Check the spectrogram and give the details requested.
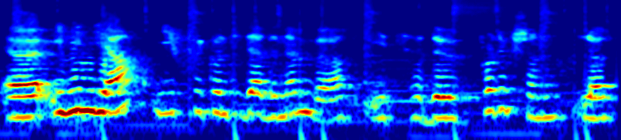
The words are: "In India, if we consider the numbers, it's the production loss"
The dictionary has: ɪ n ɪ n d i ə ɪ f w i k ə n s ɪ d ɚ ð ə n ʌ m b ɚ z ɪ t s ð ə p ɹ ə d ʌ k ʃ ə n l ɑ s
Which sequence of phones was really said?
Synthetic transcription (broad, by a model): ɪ n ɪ n d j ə ɪ f w i k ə n s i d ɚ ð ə n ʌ m b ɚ ɪ t s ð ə p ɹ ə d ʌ k ʃ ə n l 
